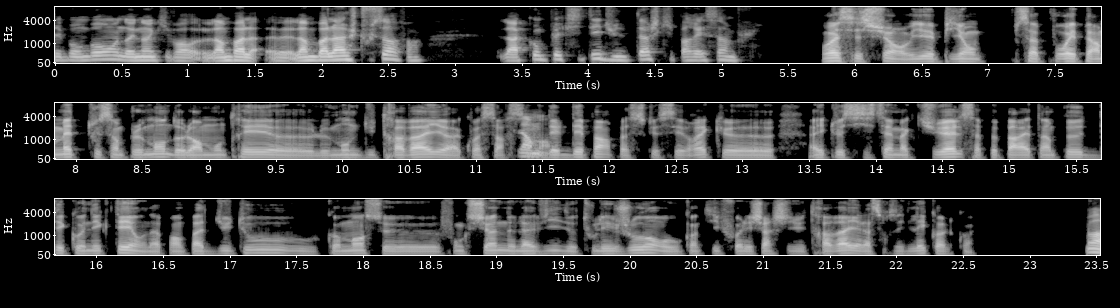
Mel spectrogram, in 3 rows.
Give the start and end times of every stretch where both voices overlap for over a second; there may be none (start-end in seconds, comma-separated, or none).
none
